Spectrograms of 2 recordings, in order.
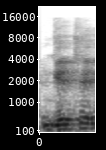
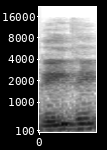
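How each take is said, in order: First: The name has an 'ay' vowel and a 't' sound. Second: The name has an 'ay' vowel and a 'th' sound. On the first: The speaker calls it right. "ഗേറ്റെ എന്നാണ് അദ്ദേഹത്തിന്റെ ശരിയായുള്ള ഉച്ചാരണം" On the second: The speaker calls it wrong. "സാധാരണയായിട്ട് ഗെയ്ഥെ അല്ലെങ്കിൽ ഗൊയ്ഥെ എന്നൊക്കെയാണ് നമ്മൾ എഴുതുന്നത്"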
